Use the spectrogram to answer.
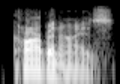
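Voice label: "carbonize", American English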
